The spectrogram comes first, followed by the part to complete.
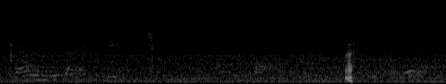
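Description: Faint distant voices in the open air, with one short, sharp sound, much louder than the rest, about three and a half seconds in.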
